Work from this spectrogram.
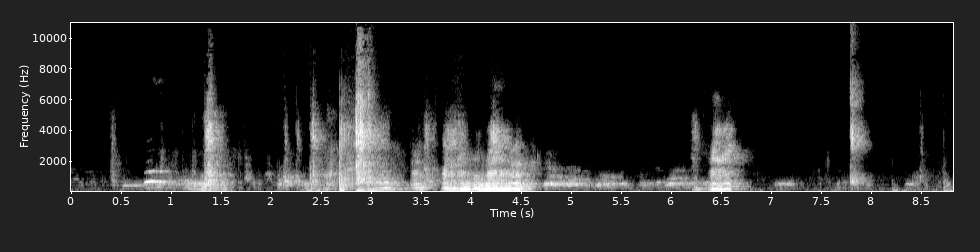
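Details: Labrador playing indoors in a living room with a Husky puppy; short harmonic barks, yips and whimpers come in clustered bursts, loudest in the middle, with thumps and scuffling of play between them.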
